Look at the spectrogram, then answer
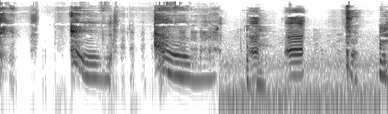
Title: Baby sneezes #trendingshorts #tiktok #shortsfeed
